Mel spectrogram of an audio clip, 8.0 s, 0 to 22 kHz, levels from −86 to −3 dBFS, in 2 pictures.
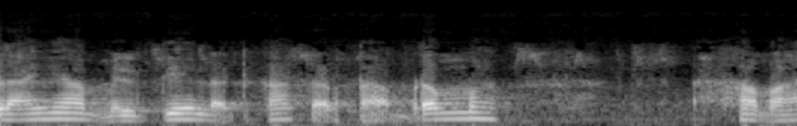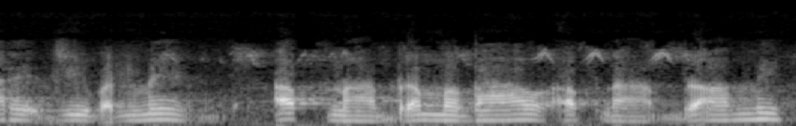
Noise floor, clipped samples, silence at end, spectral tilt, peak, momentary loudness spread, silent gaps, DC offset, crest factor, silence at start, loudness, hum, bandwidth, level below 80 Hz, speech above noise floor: -45 dBFS; under 0.1%; 0 s; -7.5 dB/octave; -4 dBFS; 16 LU; none; under 0.1%; 20 dB; 0 s; -23 LUFS; none; 15 kHz; -54 dBFS; 22 dB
